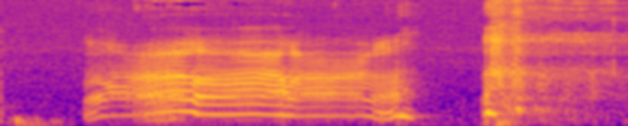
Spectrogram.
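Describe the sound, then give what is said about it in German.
A person imitates a moaning sound like fighting bears with a long, strained, wavering groan lasting over a second, loud, followed by a brief gruff grunt. “So Bären im Kampf.”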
